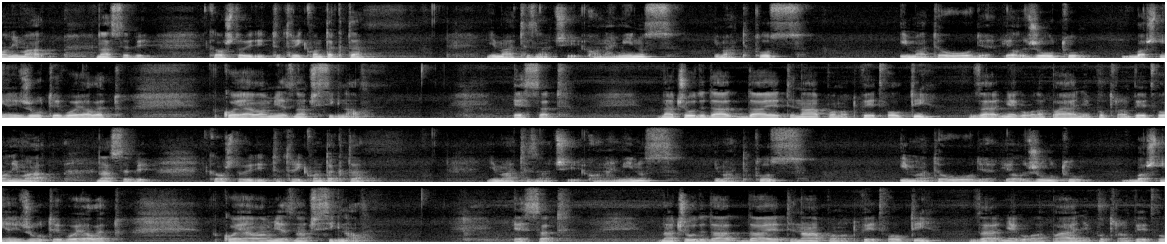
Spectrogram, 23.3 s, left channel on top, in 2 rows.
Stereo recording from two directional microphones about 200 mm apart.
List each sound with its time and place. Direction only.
0.0 s speech: 20° left (ahead or behind)
4.8 s speech: 20° left (ahead or behind)
16.7 s speech: 20° left (ahead or behind)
